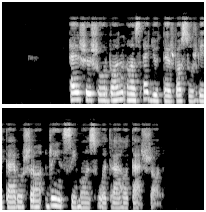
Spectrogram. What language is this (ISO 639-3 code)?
hun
